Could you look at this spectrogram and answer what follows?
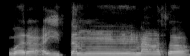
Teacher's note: وَرَأَيْتَ النَّاسَ، نون مشدد ہے اور یہاں پہ حروف شمسی کا قاعدہ ہوگا، الف لام دونوں نہیں پڑھیں گے۔ نون کے بعد کا الف مدہ ہے اور نون مشدد پہ غنہ بھی ہوگا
